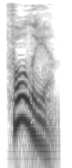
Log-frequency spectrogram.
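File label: "folium", British English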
